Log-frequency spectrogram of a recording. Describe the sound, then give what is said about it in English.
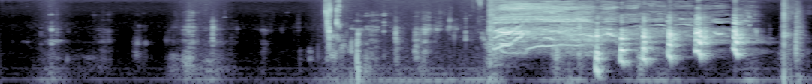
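An orange is being eaten: a few faint clicks and rustles come first, then a busy stretch of wet chewing with juicy squelches and crisp snaps, with no talking. “I have an orange. Orange ASMR.”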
